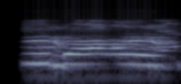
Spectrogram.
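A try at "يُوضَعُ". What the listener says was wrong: Ya jadi nggak panjang. Nggak panjang ya-nya. Jangan yudong. Bukan ya. Yudong.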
